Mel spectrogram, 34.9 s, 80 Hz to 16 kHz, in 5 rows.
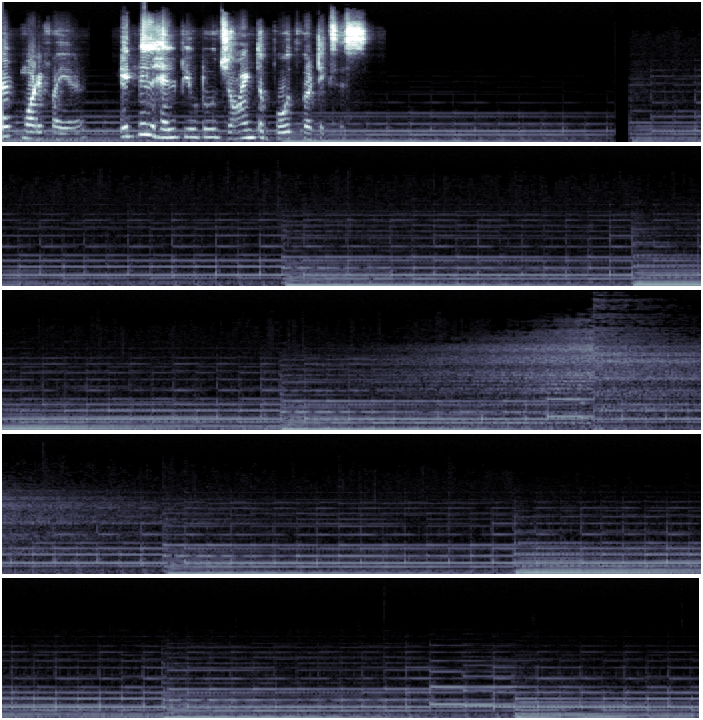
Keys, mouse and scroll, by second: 0.0 click, 0.8 click, 1.5 click, 2.5 click, 3.4 click, 5.4 click, 5.8 click, 7.5 click, 8.5 click, 8.8 s, 9.4 click, 11.3-12.8 drag, 13.0-14.0 drag, 14.3 click, 14.7-15.9 drag, 16.4 click, 17.0 click, 17.8 click, 18.1-19.7 drag, 20.5 click, 21.3 click, 21.7-23.0 drag, 23.3 click, 24.1 click, 24.5 click, 25.7 click, 26.1-27.3 drag, 27.5 click, 28.1-29.2 drag, 29.5 click, 29.7-31.1 drag, 31.4 click, 32.0-33.8 drag, 34.2 click, 34.6-34.9 drag.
